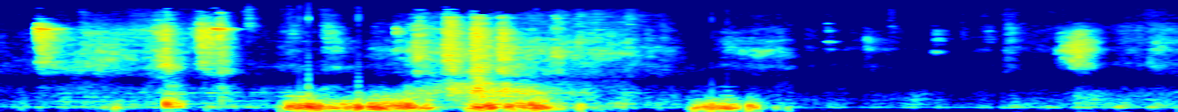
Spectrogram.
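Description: A window is slid shut, with a few scraping, rumbling pushes and a dull knock as it settles, followed by quiet handling sounds. No one speaks.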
